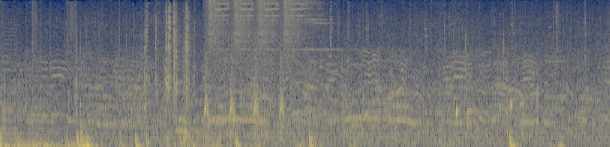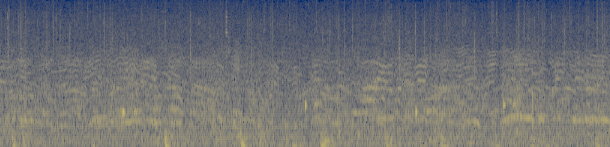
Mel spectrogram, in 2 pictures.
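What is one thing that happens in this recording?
A crowd of men shouts and cheers in the open air.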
